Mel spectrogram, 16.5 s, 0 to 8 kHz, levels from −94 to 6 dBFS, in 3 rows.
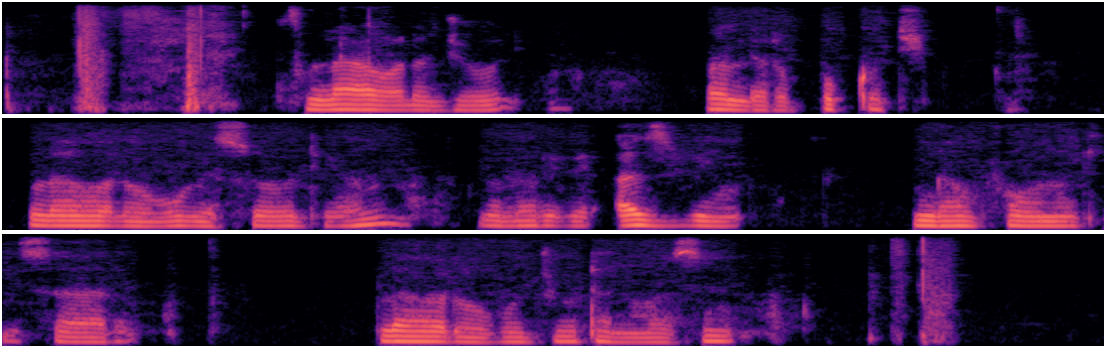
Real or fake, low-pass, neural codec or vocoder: real; 7.2 kHz; none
